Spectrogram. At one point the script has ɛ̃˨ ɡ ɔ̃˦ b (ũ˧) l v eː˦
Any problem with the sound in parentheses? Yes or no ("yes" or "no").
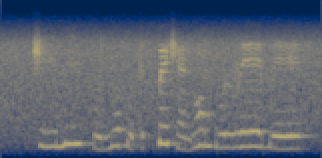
yes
